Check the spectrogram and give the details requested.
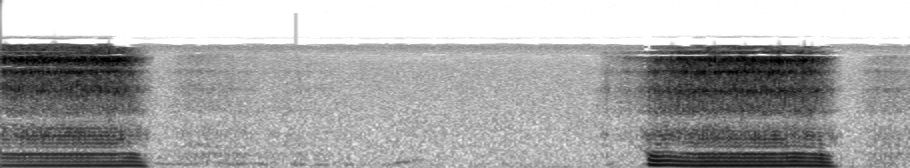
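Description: Two long, loud, low rattling snores on breathing in, separated by a quiet pause of several seconds: heavy snoring.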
